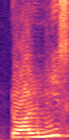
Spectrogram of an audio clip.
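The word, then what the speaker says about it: Ptolemy: book है वो है टॉल मिस का ज्योग्राफी इसका मतलब जो ज्योग्राफी बुक है उसका राइटर कौन है टॉलमी टॉलमी का स्पेलिंग पी से होता है लेकिन टी बोला जाता है और एक और बुक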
